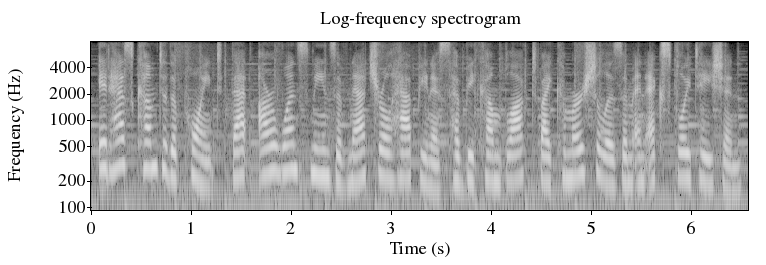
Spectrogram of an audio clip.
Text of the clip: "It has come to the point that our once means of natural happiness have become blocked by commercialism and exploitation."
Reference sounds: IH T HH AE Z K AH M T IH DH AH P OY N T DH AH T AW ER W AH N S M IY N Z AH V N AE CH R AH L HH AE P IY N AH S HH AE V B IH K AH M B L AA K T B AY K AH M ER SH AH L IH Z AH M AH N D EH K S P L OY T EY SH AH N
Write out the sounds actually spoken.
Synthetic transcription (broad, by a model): IH T HH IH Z K AH M T IH DH AH P OY N DH AH T AW ER W AH N S M IY N Z AH V N AE CH R L HH AE P IY N AH S HH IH V B IH K AH M B L AA K T B AY K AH M ER SH L IH Z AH M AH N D EH K S P L OY T EY SH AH N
